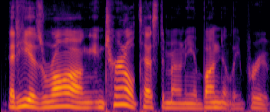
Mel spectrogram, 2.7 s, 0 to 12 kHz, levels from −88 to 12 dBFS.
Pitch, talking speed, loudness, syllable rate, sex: 160 Hz, 180 wpm, -16 LUFS, 6.5 syllables/s, female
